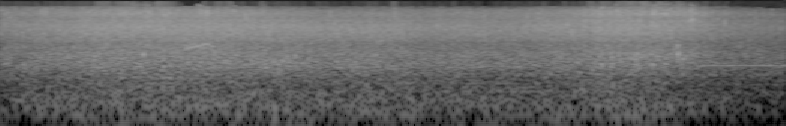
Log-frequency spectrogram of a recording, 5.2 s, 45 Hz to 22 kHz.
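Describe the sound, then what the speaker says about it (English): A waterfall in the video game Baldur's Gate 3 pours out a steady, dense broadband rush of falling water that fills the whole stretch and eases slightly toward the end. "Nothing over here, just a pretty waterfall."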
